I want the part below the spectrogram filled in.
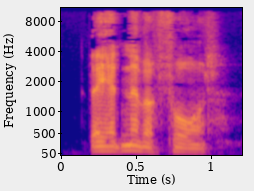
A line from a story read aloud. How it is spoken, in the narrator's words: he said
